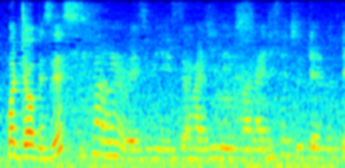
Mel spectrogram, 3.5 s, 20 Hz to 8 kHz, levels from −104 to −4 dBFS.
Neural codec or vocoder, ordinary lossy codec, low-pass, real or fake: none; none; none; real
